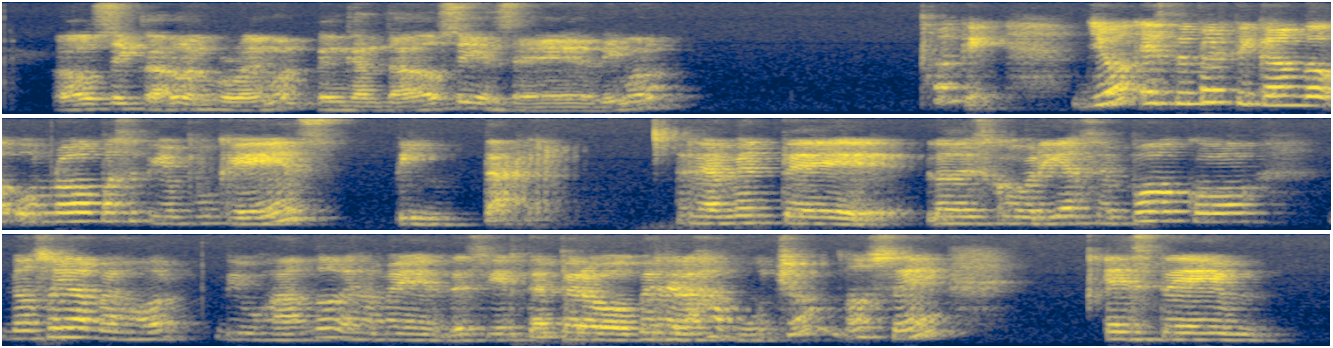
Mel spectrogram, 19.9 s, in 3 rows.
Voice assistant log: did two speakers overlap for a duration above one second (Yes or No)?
No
